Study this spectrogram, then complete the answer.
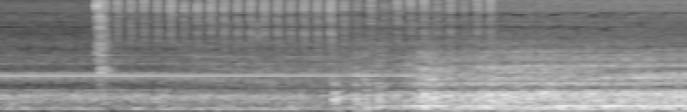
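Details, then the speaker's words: Rheem gas furnace with a low-voltage short, heat call: steady tone, quick ratcheting igniter clicks, then burner rumble builds and holds steady; lights and runs normally in heat mode. "There she goes. So I'm going to go ahead and wait for the fan. Just make sure nothing on this board is causing it, at least in the heat mode. She's running."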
